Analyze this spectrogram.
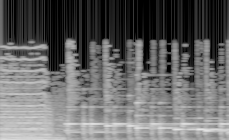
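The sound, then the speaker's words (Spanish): A short musical jingle for a finance lesson segment opens with a sustained chord for about half a second. It then breaks into a bright, rhythmic melody of chiming, plucked notes over a steady beat, with no voices. “Y suena la melodía de la pizarra de Domingo Soriano.”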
